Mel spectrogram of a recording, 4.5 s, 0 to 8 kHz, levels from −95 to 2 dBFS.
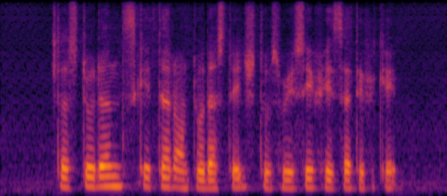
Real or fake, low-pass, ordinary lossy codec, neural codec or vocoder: fake; none; none; codec, 16 kHz, 0.9 kbps, LongCat-Audio-Codec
